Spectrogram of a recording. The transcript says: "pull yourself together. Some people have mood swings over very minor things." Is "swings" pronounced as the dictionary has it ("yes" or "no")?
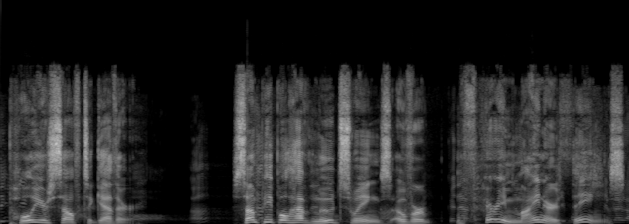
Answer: yes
